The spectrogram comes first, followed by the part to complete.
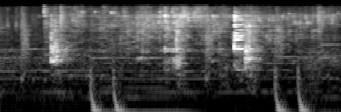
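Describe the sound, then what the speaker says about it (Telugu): Dried prawns fry in hot oil in a pot, a crackling sizzle broken by several sharp spoon clanks and knocks against the metal as they are stirred. "ఎండు రొయ్యలు ఈ ఆయిల్లో వేసుకొని ఫ్రై చేసుకోవాలి."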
